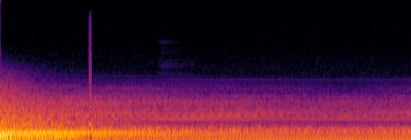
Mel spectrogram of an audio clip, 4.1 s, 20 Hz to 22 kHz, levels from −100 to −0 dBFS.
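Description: At 0.89 to 0.92 s, damaged data in the compressed stream corrupts a short run of frames, so the decoder misreads them, loses sync and hunts for the next valid frame header. For roughly 26 ms this surfaces as a sharp, synthetic-sounding blip cutting across the sound.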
